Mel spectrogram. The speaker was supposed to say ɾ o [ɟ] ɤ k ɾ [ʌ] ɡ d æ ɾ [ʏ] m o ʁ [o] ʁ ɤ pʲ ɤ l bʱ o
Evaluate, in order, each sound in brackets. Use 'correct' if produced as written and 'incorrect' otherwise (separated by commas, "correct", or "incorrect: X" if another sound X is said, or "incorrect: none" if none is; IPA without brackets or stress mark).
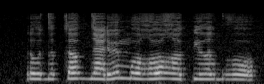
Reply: incorrect: d, correct, correct, correct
